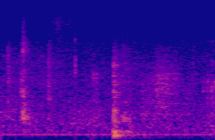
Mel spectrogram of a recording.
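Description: Faint room tone with a steady low hum and two light knocks, one about a quarter of a second in and a heavier, duller one just after a second in, made by small objects being handled or set down.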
